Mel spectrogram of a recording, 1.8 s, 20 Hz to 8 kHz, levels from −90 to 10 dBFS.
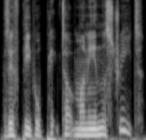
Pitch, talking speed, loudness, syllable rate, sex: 135 Hz, 295 wpm, -16 LUFS, 7.1 syllables/s, male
